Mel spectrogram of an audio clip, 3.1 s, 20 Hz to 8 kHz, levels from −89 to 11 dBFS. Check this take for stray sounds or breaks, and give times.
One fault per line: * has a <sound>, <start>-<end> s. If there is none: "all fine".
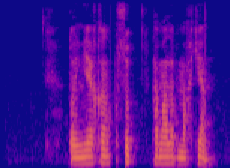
all fine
